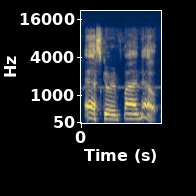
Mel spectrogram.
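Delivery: high, loud sassy challenge; cheeky girl's dare; sassy retort. Acted. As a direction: toss it off and strut away. Mirandy taunts and struts off.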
